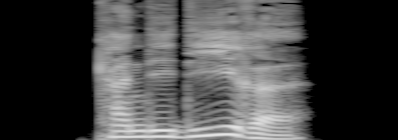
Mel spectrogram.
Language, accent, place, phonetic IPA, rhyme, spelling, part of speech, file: German, Germany, Berlin, [kandiˈdiːʁə], -iːʁə, kandidiere, verb, De-kandidiere.ogg
- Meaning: inflection of kandidieren: 1. first-person singular present 2. singular imperative 3. first/third-person singular subjunctive I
